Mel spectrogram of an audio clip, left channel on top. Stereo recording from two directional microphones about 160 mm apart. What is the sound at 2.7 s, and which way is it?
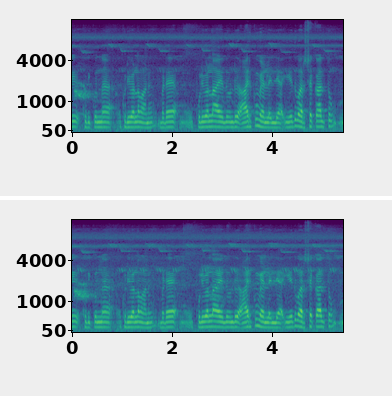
Speech, 20° left (ahead or behind).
